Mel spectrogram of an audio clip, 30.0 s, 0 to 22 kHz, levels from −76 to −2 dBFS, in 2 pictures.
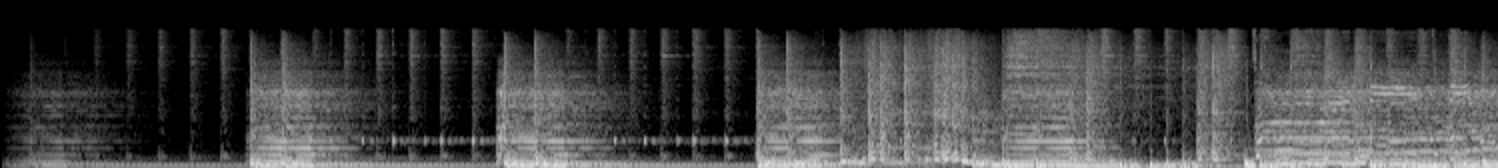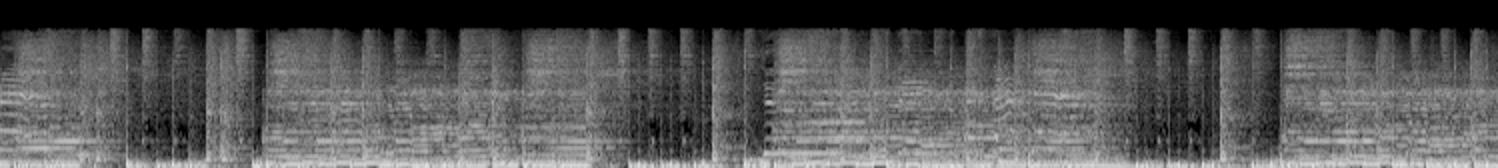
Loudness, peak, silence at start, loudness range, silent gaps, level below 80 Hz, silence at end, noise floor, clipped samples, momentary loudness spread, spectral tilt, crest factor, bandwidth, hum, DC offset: -19 LUFS; 0 dBFS; 0.15 s; 5 LU; none; -24 dBFS; 0 s; -39 dBFS; under 0.1%; 16 LU; -5 dB/octave; 18 dB; 11 kHz; none; under 0.1%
